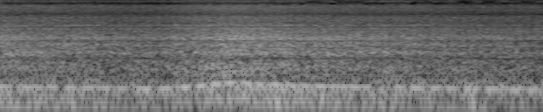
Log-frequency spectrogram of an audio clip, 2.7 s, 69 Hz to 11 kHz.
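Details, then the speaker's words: 1967 Plymouth Barracuda, Mopar 273 LA V8 with 120k miles and good compression, first start after about 20 years following Carter BBD 2-barrel carb rebuild: slight miss, revs sag back slowly after a blip; rev hang, cause unconfirmed. "She's only missing a little bit. Woo! Man, that's got some rev hang."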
